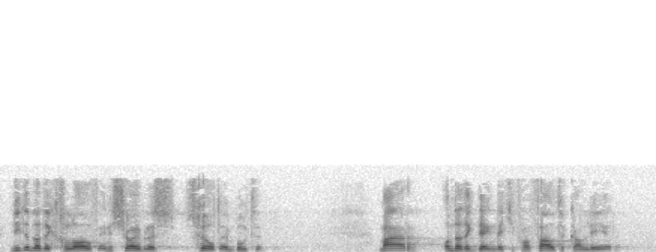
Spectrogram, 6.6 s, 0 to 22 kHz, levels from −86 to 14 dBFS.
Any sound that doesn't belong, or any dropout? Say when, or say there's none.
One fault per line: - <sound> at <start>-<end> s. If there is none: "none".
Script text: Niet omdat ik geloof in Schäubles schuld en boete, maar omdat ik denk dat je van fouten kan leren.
none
